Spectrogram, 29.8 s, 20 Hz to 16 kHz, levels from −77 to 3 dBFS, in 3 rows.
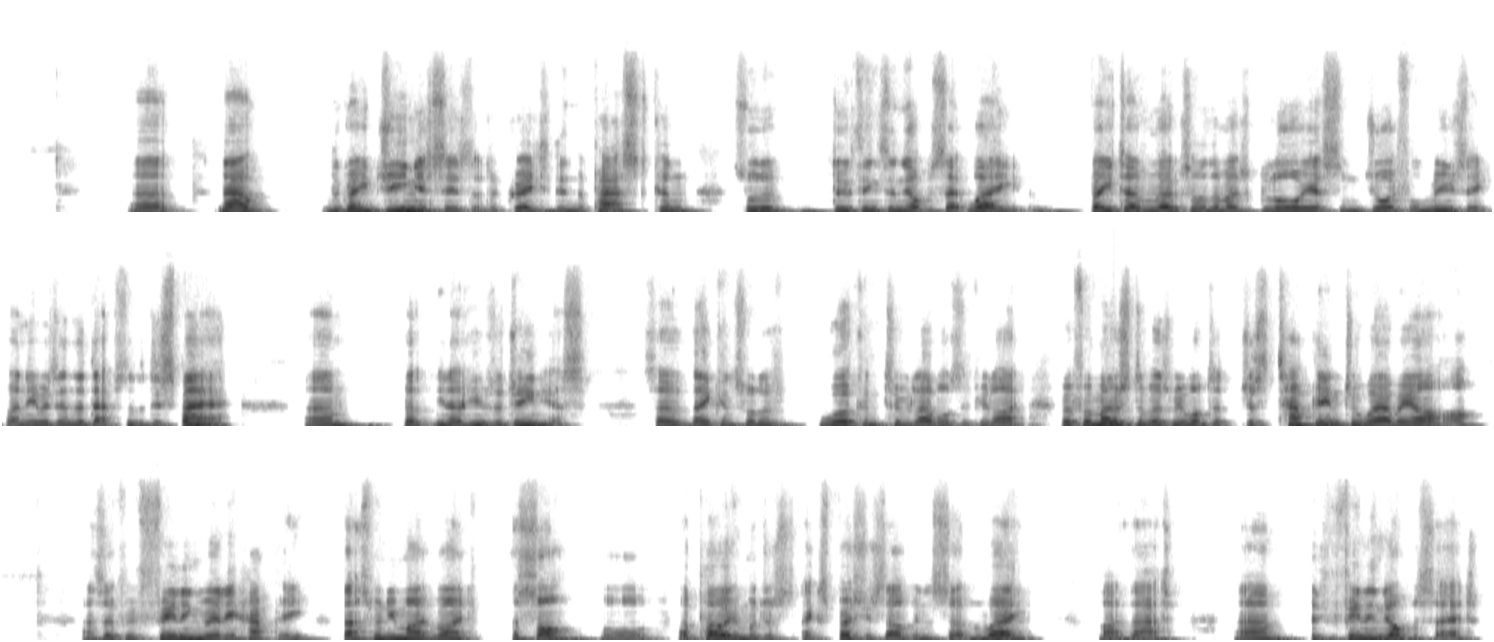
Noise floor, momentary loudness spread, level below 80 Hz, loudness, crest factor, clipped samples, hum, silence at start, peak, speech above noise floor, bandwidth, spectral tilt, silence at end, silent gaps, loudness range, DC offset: -60 dBFS; 11 LU; -46 dBFS; -23 LUFS; 20 dB; under 0.1%; none; 0.85 s; -4 dBFS; 37 dB; 12 kHz; -6 dB/octave; 0.1 s; 2.08-2.12 s; 3 LU; under 0.1%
